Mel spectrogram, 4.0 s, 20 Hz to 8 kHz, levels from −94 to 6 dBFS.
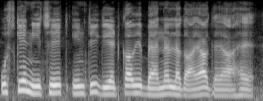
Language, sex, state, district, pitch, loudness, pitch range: Hindi, male, Jharkhand, Garhwa, 160 Hz, -14 LUFS, 140-180 Hz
